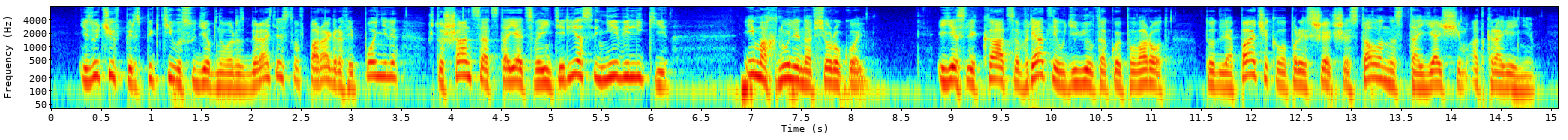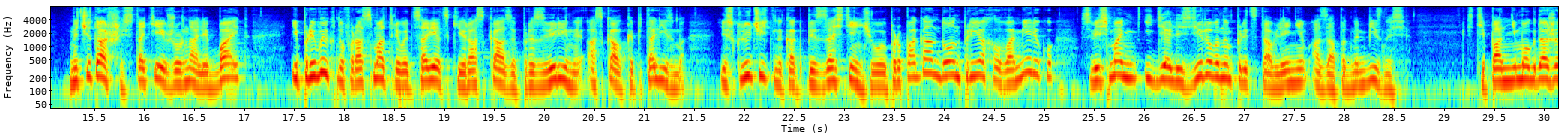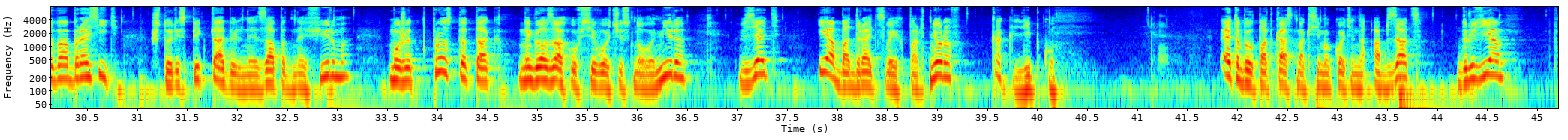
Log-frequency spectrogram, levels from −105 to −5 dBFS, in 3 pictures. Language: Russian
